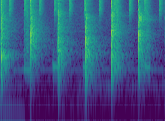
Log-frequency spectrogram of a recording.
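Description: Hand claps in a steady rhythm, about three a second, with a deep bass note sounding under them at the start and again at the very end, like a clap beat in music.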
